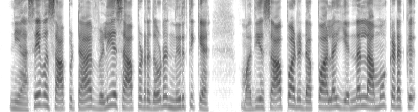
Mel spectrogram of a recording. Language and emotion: Tamil, disgusted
